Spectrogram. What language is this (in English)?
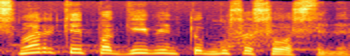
Lithuanian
